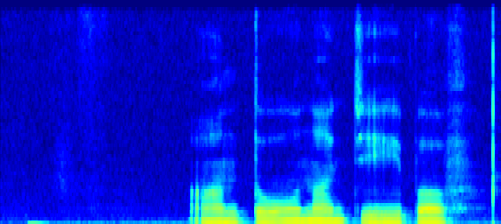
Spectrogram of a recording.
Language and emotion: Russian, sad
